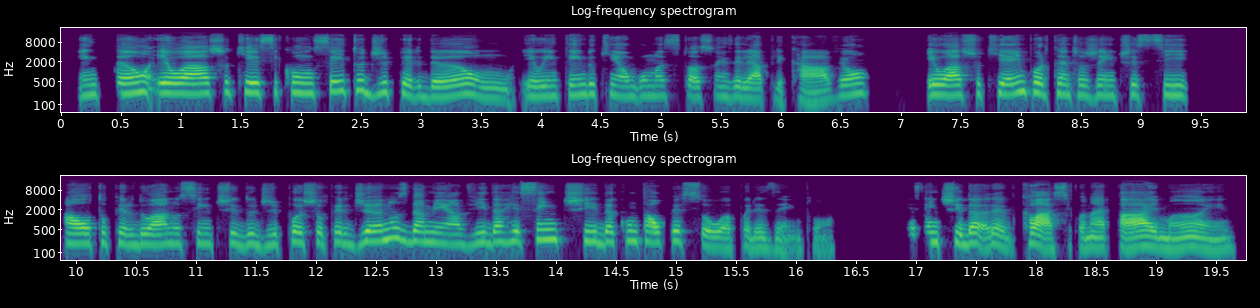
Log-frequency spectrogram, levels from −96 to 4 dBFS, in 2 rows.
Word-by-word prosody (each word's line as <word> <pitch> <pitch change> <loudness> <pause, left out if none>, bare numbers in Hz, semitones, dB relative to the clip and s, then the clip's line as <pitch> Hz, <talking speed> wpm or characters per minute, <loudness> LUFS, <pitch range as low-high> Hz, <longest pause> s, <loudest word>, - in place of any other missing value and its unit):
Então, 220 +5 +2
eu 225 -1 +7
acho 225 +2 +5
que 240 +2 -1
esse 230 0 +3
conceito 240 +4 -1
de 220 +1 -3
perdão, 180 -5 -1
eu 175 0 -3
entendo 200 +3 -4
que 210 - -11
em - - -5
algumas 185 +1 -5
situações 170 -1 -6
ele 175 -2 -3
é - - +2
aplicável, 155 - -2 0.5
eu 205 +1 +3
acho 195 +2 +3
que 205 +3 -1
é 205 - +2
importante 220 -4 0
a - - -3
gente 190 +2 -7
se 195 +1 -6 0.5
autoperdoar 190 -2 +2
no 190 0 -6
sentido 190 -1 -7
de: 170 +3 -7
"Poxa, 205 +1 -2
eu - - -5
perdi 200 0 -1
anos 240 +3 +2
da 225 0 +2
minha 200 -4 -2
vida 200 +5 -2
ressentida 225 -1 -1
com 225 +2 -4
tal 210 -2 +4
pessoa", 205 -11 -1
por - - -9
exemplo. 135 -1 -10 0.6
Ressentida, 205 0 0
é 185 - 0
é 145 - -8
clássico, 145 -5 +4
né? 145 0 -1
Pai, 150 +2 +6
mãe, 135 -1 -2
195 Hz, 150 wpm, -24 LUFS, 175-220 Hz, 0.6 s, eu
